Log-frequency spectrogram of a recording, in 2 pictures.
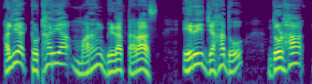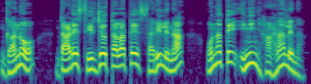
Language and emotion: Santali, surprised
